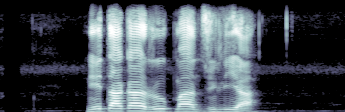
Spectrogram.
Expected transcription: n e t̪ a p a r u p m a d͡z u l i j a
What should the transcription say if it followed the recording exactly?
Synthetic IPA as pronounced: n e t̪ a k a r u p m a d͡z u l i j a

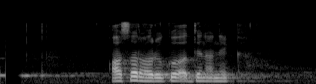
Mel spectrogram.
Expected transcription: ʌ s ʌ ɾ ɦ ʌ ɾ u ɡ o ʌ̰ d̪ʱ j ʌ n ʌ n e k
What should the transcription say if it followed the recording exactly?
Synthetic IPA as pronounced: ʌ s ʌ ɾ ɦ ʌ ɾ u k o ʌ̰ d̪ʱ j ʌ n ʌ n e k

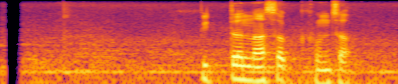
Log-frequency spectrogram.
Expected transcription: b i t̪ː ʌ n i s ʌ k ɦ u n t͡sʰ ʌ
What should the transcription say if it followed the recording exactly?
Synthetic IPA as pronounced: p i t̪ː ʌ n a s ʌ k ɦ u n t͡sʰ ʌ

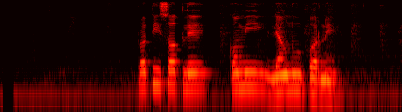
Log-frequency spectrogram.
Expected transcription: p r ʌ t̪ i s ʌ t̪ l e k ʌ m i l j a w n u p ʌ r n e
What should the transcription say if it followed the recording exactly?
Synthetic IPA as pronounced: p r ʌ t̪ i s ʌ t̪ l e k ʌ m i l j a w n u p ʌ r n e

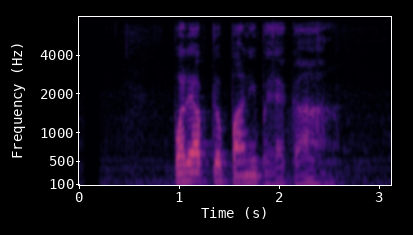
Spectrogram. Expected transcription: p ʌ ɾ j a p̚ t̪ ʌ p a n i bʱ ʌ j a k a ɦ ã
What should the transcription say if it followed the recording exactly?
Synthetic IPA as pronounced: p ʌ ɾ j a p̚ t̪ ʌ p a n i bʱ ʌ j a k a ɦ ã

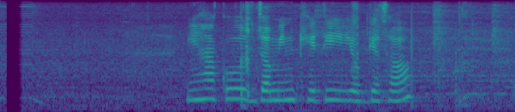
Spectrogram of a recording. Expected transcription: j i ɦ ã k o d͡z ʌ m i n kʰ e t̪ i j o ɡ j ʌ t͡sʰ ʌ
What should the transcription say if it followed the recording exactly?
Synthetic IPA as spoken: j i ɦ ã k o d͡z ʌ m i n kʰ e t̪ i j o ɡ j ʌ t͡sʰ ʌ

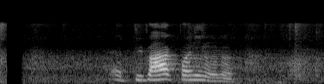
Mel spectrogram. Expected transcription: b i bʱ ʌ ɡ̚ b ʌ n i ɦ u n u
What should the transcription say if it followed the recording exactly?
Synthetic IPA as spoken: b i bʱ a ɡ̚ p ʌ n i ɦ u n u

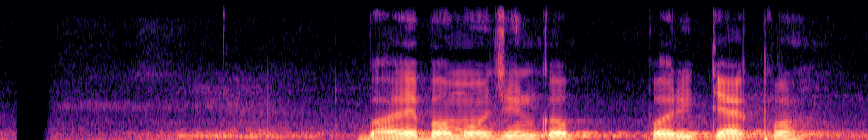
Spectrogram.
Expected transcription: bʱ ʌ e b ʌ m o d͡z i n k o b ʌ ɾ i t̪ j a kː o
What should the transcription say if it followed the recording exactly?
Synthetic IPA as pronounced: bʱ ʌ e b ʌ m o d͡z i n k o p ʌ ɾ i t̪ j a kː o

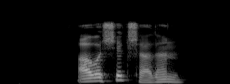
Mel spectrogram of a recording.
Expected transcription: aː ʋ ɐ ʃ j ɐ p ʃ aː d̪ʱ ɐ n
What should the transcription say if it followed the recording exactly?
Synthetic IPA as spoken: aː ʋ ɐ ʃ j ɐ k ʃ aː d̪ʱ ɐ n

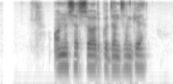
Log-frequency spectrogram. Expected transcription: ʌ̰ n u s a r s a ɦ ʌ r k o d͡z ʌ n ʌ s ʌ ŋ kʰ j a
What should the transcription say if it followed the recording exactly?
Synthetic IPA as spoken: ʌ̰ n u s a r s ʌ ɦ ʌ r k o d͡z ʌ n ʌ s ʌ ŋ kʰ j a

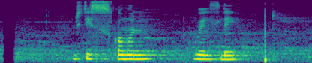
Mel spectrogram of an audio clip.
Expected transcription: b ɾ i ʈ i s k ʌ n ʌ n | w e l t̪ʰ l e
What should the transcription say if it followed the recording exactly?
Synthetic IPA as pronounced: b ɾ i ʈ i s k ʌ m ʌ n | w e l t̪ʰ l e

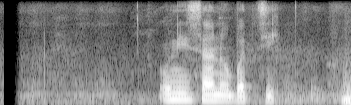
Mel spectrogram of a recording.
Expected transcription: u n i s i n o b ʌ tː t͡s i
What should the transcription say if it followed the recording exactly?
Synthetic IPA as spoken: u n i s a n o b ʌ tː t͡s i

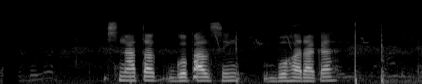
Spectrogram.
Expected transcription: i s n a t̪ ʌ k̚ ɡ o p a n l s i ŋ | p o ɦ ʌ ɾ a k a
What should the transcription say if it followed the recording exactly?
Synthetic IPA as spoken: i s n a t̪ ʌ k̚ ɡ o p a l s i ŋ | b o ɦ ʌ ɾ a k a

